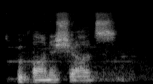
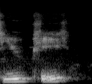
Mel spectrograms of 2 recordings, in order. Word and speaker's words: Upanishads: Upanishads. Well, it's Upanishads.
